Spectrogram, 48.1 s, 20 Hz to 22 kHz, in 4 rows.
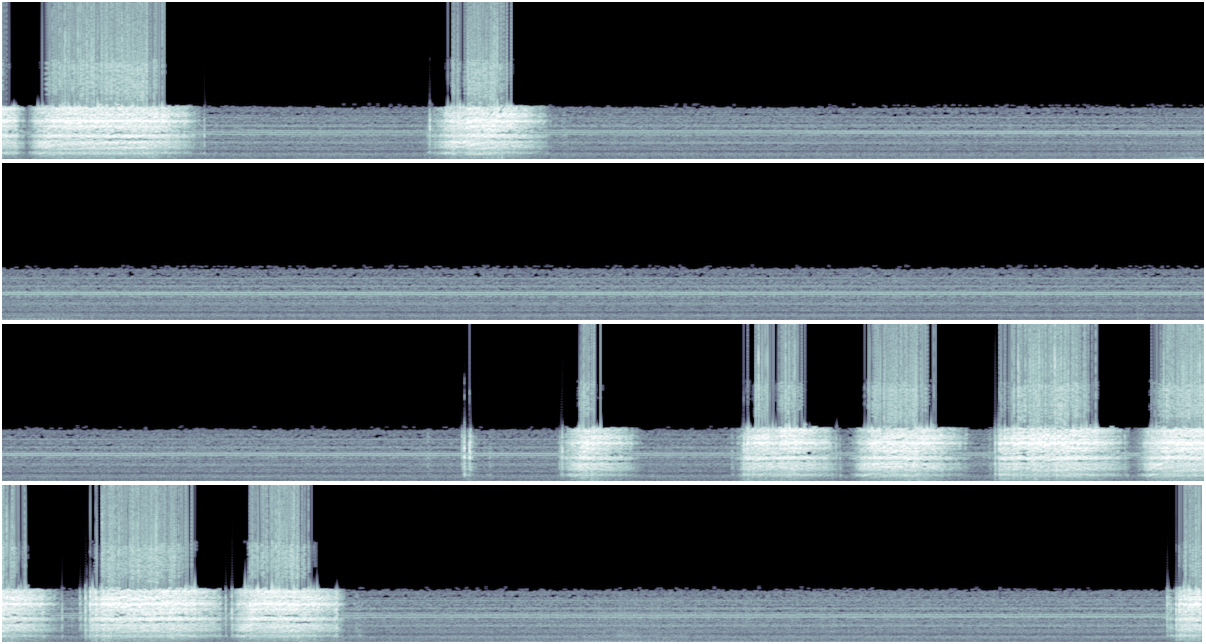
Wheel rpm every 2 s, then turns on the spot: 120, 0, 50, 0, 0, 0, 0, 0, 0, 0, 0, 0, 0, 0, 10, 30, 60, 80, 90, 70, 0, 0, 0, 10.
none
